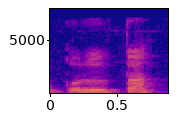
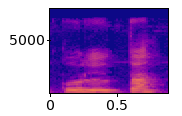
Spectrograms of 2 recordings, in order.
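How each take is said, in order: The two takes are said the same way.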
